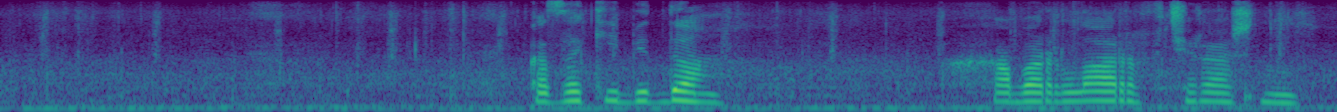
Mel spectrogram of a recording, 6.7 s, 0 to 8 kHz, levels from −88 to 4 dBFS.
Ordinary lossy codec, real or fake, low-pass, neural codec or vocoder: none; real; none; none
